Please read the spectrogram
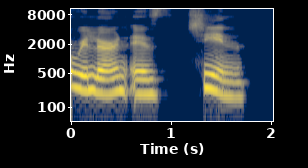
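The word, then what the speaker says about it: شين: letter we learn is Sheen this one is pronounced just like the English sh in the word shovel this one is very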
